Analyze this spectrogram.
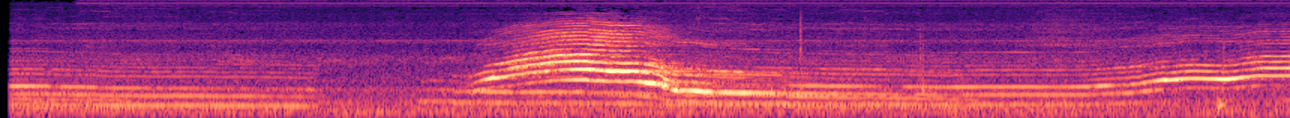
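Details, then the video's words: Domestic cat making spooky noises in the middle of the night: a long, drawn-out, wavering yowl that swells to a loud rising-then-falling wail around the third second, with quieter moaning tones before and after in a still room. "Cat Making Spooky Noises Middle Of Night"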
